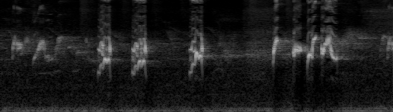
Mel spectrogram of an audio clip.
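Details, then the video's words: Red-whiskered bulbul in its cage, singing a long song with rik: loud liquid chirps at steady gaps, then a quick closing flourish of warbles. "ปากเบา+ร้องง่าย เพลงยาวมีริก"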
